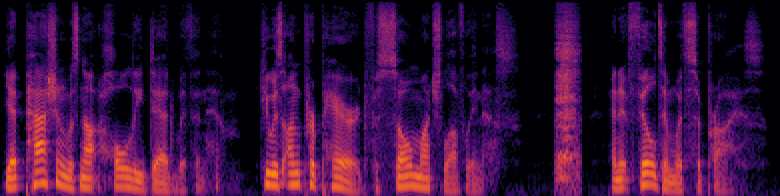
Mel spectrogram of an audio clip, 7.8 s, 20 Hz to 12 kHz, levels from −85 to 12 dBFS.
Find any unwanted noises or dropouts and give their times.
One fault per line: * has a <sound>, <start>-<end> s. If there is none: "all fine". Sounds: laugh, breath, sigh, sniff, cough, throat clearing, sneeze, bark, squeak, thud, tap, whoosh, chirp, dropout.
* has a sniff, 5.5-5.8 s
